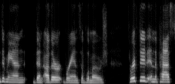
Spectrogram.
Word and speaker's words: Limoges: And you guys are all cheering for me because I said Limoges right, correct?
